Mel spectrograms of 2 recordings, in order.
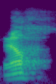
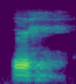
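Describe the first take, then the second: First: The vowel is an open, unrounded ah. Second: The vowel is a rounded oh. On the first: The speaker calls it right. "rather than saying ah" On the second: The speaker calls it wrong. "they'll say oh, and that completely changes the sifa"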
